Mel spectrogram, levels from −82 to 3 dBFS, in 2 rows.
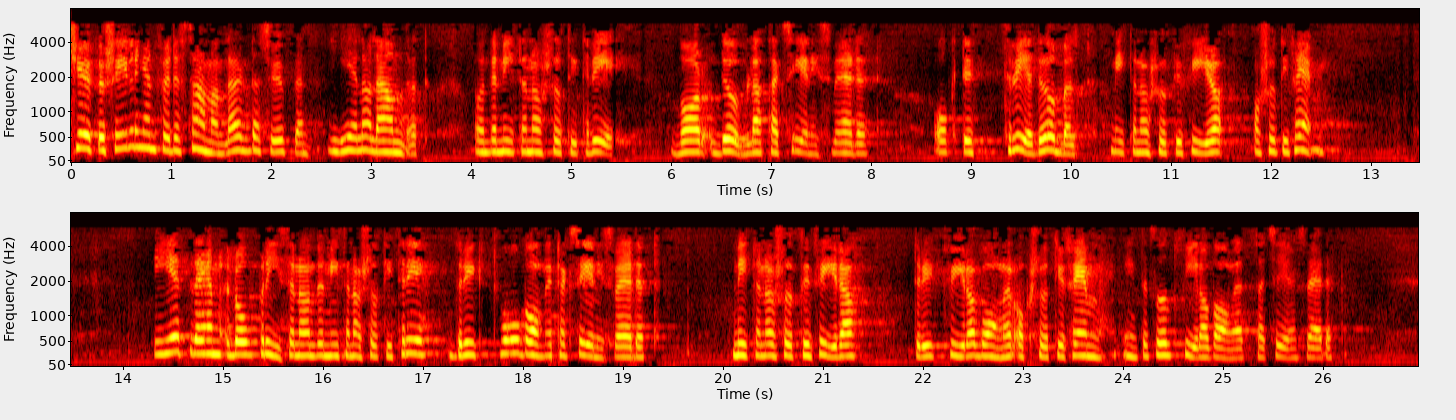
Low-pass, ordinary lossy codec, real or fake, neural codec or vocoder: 7.2 kHz; MP3, 24 kbps; fake; codec, 16 kHz, 2 kbps, X-Codec, HuBERT features, trained on balanced general audio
